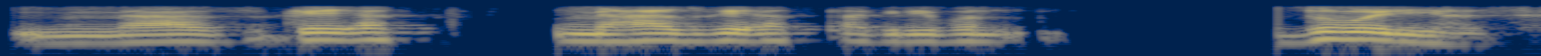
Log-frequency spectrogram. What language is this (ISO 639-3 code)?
kas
